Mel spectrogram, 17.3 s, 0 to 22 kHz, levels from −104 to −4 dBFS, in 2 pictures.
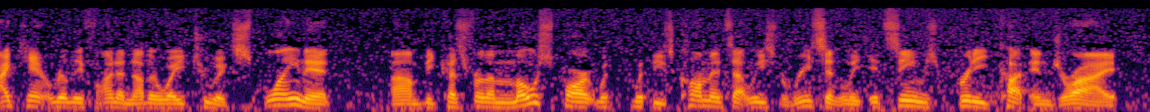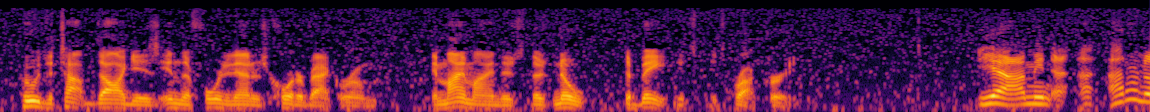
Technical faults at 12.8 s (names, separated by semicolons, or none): overdone noise removal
